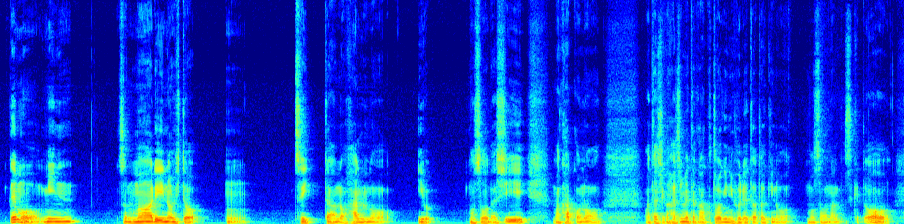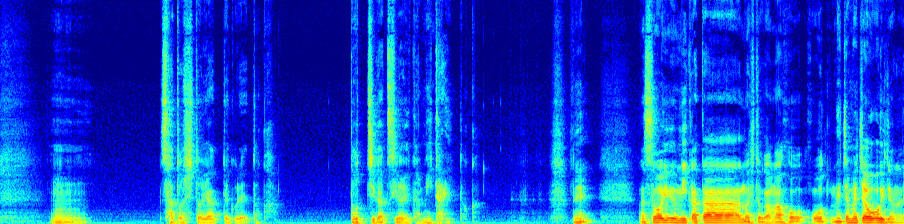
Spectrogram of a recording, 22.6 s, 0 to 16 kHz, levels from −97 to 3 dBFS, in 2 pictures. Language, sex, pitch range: Japanese, male, 90-105 Hz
